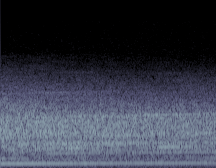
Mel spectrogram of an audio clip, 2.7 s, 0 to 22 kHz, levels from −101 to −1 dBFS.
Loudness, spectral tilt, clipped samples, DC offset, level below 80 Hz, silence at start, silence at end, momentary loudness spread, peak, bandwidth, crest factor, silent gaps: -38 LUFS; -8.5 dB/octave; under 0.1%; under 0.1%; -70 dBFS; 0 s; 0 s; 2 LU; -26 dBFS; 6 kHz; 12 dB; none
